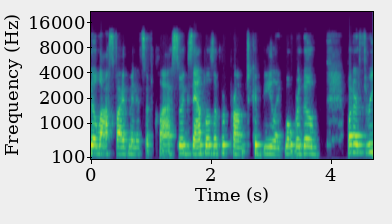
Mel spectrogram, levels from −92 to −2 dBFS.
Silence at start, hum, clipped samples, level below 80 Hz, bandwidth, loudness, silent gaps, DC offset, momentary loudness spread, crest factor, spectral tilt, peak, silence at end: 0 s; none; under 0.1%; -66 dBFS; 13 kHz; -19 LUFS; none; under 0.1%; 10 LU; 16 dB; -3.5 dB/octave; -4 dBFS; 0 s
